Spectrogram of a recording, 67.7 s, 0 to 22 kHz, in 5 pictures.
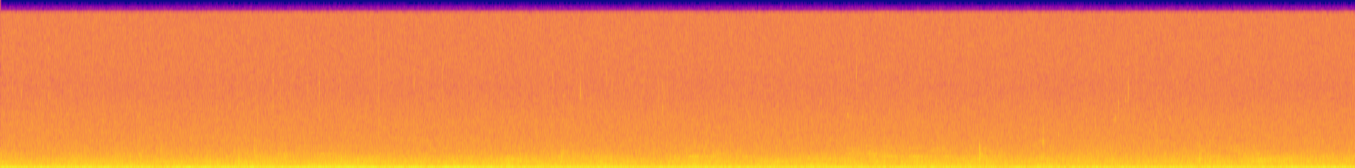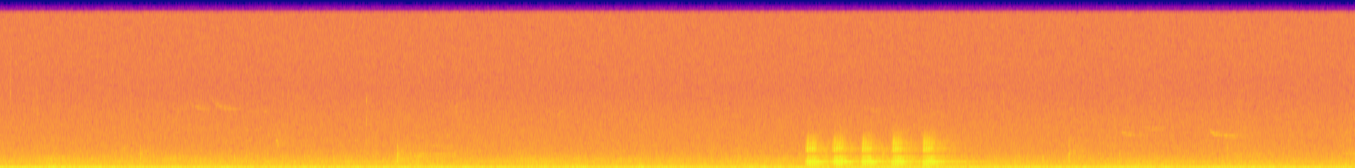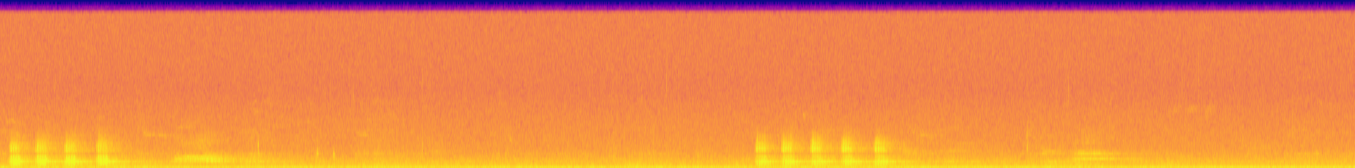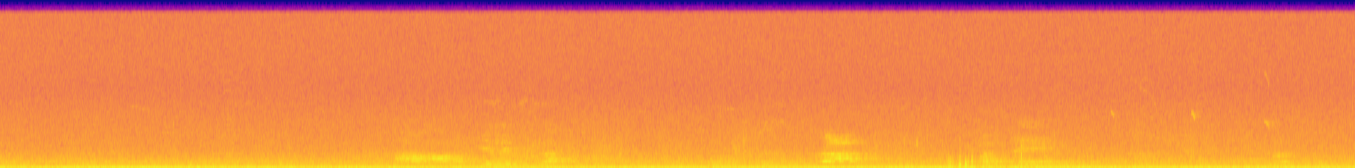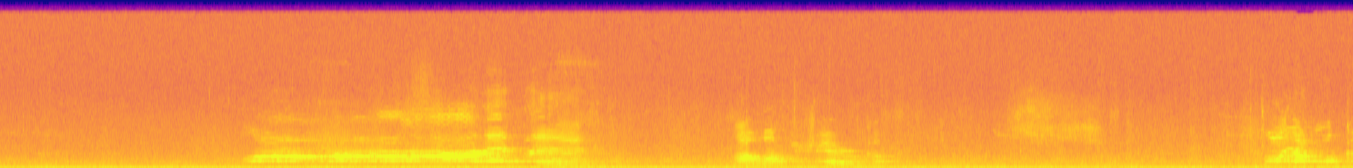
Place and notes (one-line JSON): {"title": "Morasko Nature Reserve - top of the hill", "date": "2017-01-15 12:28:00", "description": "recorded on the top of Moraska hill. It's the highest point in the Poznan area at 153m. Some winter ambience, family approaching and sledding down the hill. (dony d50)", "latitude": "52.48", "longitude": "16.89", "altitude": "156", "timezone": "Europe/Warsaw"}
